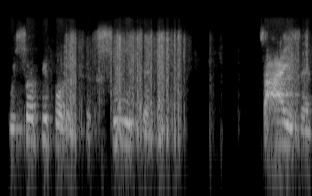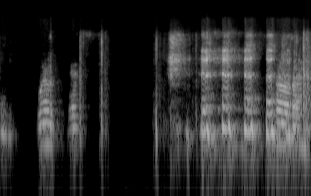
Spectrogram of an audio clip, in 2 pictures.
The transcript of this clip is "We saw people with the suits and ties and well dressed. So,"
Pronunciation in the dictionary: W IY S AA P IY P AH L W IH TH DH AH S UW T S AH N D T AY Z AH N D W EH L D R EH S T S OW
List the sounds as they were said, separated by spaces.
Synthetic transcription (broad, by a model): W IY S AA P IY P AH L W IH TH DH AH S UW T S AH N D S AY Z AH N D W EH L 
